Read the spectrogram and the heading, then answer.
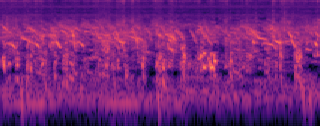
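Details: Eating chickens make a short burst of crowded clucking and high cheeps, the notes slurring up and down, with a faint low hum underneath.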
